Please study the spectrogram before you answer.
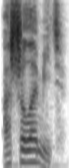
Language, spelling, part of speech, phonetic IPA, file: Russian, ошеломить, verb, [ɐʂɨɫɐˈmʲitʲ], Ru-ошеломить.ogg
- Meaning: to stun, to stupefy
